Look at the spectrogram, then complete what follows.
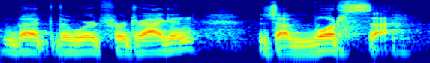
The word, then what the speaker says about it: zhavvorsa: The proper pronunciation of Dothraki is Dothraki, stressed on the first syllable, but the word for dragon, Javorsa, because there's that heavy internal syllable, so it gets penultimate stress.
